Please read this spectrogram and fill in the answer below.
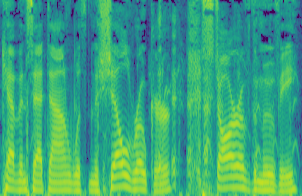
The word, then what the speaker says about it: Rooker: Michael Rooker, or if you're Joe, Michael Rocker. How did you say it? – I said Roker. – Rooker. – That's Al Roker.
